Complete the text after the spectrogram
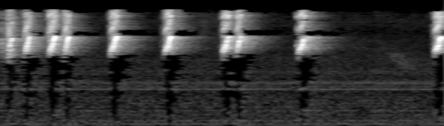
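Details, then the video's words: Cucak kinoy in lively full song, used for training songbirds and luring wild cucak kinoy: short bursts of high, buzzy chattering notes in quick clusters, separated by brief pauses, with a faint steady hum behind. "Masteran suara burung CUCAK KINOY gacor cocok untuk masteran dan pikat"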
